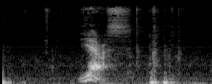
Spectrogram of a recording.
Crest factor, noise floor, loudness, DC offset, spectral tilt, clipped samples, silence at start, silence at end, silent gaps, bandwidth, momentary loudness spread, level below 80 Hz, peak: 20 dB; -47 dBFS; -21 LUFS; under 0.1%; -5.5 dB/octave; under 0.1%; 0.05 s; 0.1 s; none; 16.5 kHz; 13 LU; -32 dBFS; -2 dBFS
